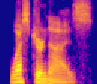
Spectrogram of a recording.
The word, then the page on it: westernize: American English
